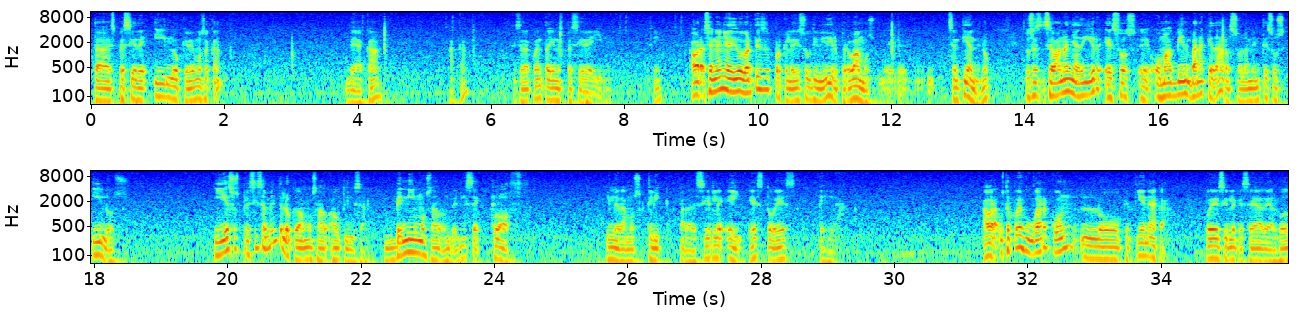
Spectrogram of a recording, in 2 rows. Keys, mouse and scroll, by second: 3.9 right click, 5.3 shift+right click, 7.1 shift+right click, 7.9 shift+right click, 8.7 shift+right click, 11.9 a, 14.5-16.2 middle drag, 16.9 Tab, 18.4-20.1 middle drag, 26.6 middle click, 28.5-29.6 middle drag, 30.0-30.5 scroll down 2, 31.0-31.3 scroll up 2, 31.9 click.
